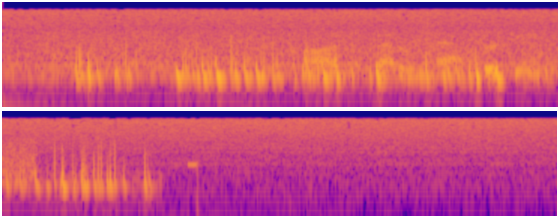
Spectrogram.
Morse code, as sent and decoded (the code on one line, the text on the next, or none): none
